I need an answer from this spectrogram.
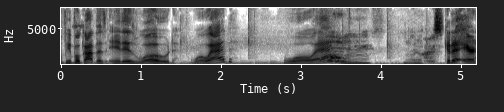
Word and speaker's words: woad: It is Woad.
